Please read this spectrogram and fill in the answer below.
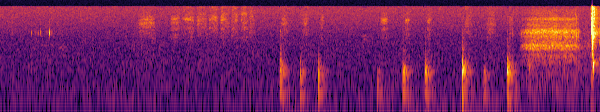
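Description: Dry-erase marker writing on a whiteboard: after a quiet start, a quick run of short taps and strokes begins about three seconds in, ending in one longer rubbing stroke.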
